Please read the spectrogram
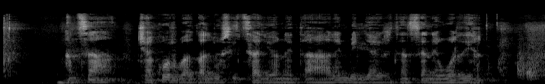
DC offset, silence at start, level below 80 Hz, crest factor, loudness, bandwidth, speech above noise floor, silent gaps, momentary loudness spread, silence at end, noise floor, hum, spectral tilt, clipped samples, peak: under 0.1%; 0.05 s; -64 dBFS; 26 dB; -29 LUFS; 12 kHz; 20 dB; none; 17 LU; 0 s; -52 dBFS; none; 1.5 dB/octave; under 0.1%; -8 dBFS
